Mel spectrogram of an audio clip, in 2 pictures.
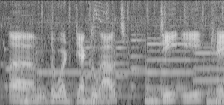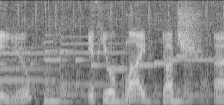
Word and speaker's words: Deku: correct pronunciation was deku which is what we would say if there were two k's in dutch so yeah you'll hear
